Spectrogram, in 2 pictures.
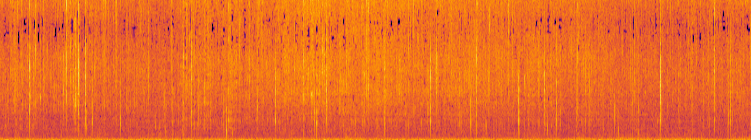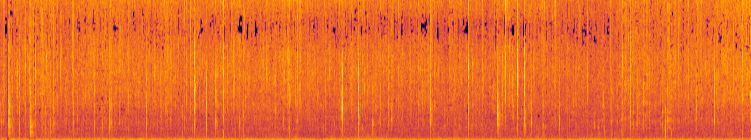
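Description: Wood fire crackling: a steady low rumble with frequent irregular sharp pops and snaps.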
